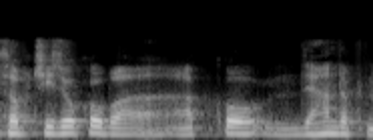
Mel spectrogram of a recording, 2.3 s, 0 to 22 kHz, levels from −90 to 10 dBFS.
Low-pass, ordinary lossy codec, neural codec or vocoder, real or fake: none; none; codec, 16 kHz, 1 kbps, X-Codec, WavLM features, trained on Multilingual LibriSpeech; fake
